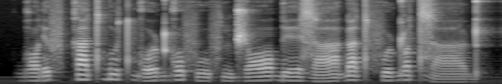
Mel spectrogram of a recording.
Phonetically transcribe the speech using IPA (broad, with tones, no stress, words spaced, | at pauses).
ɡɔ˩ɾɪ˧˥fka˧˥t ɠu˧tɡoː˩˧ɖɡo˧fuː˩f nd͡ʒɔː˧˥ɠɪː˧ zaː˩˧ɠa˥tfu˧˥ ɖɔ˥tzaː˩ɖ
